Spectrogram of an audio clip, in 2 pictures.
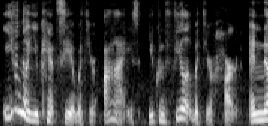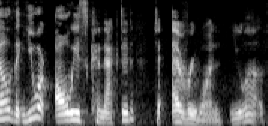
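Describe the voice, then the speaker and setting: An adult reader voicing a calm, reassuring mother of young twins in a picture book. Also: mid-range voice, normal speed, hardly any pauses, breathy edge, no room sound. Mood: gently explaining.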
